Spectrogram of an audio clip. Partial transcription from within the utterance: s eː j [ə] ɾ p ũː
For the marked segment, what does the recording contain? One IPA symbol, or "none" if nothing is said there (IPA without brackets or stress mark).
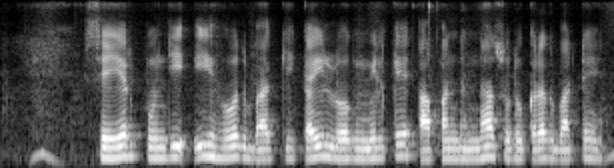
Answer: ə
